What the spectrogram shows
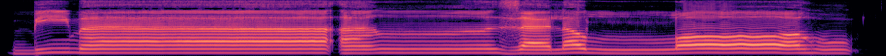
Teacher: بیما کے اوپر مد منفصل ہے، جس کو ادا کرتے ہوئے ہم اس کو کھینچ کے جو ہے پڑھتے ہیں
